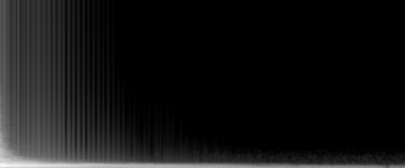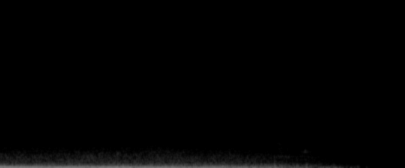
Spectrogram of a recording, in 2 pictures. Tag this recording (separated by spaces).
flickr kayageum pluck string zither guzheng acoustic zheng kayagum koto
